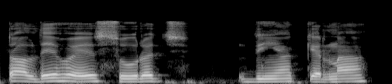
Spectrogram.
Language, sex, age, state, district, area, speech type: Punjabi, male, 30-45, Punjab, Hoshiarpur, urban, spontaneous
